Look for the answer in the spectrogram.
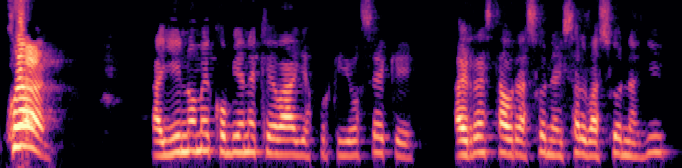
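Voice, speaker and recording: Satan voiced by a woman preacher comes across as a male devil who sweet-talks and then threatens. He sounds grasping and possessive, in a voice that stays high. It is a sermon aside rather than a staged drama. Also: moderate pace, muffled recording, close to an everyday voice. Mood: coaxing.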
